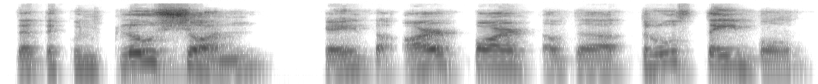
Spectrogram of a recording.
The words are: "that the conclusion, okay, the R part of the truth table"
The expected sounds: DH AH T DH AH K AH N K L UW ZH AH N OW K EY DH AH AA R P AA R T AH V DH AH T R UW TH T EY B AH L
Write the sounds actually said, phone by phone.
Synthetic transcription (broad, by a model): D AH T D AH K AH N K L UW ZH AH N OW K EY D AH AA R P AA R T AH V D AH T R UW S T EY B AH L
